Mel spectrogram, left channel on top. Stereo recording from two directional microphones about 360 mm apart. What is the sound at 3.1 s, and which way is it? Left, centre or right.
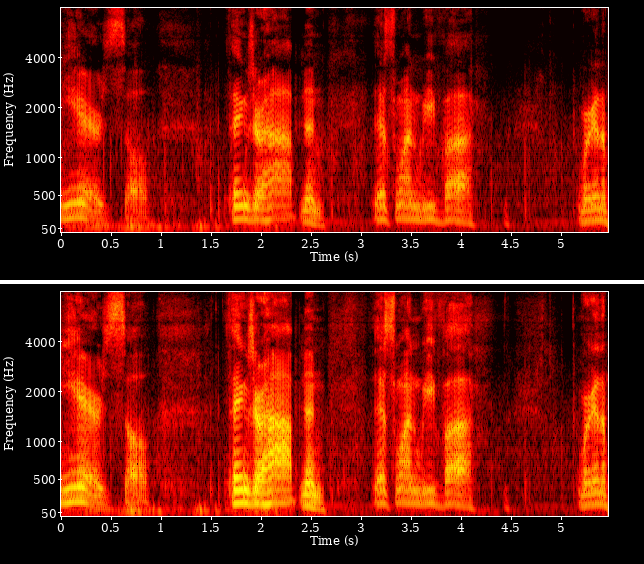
A man's voice, centre.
